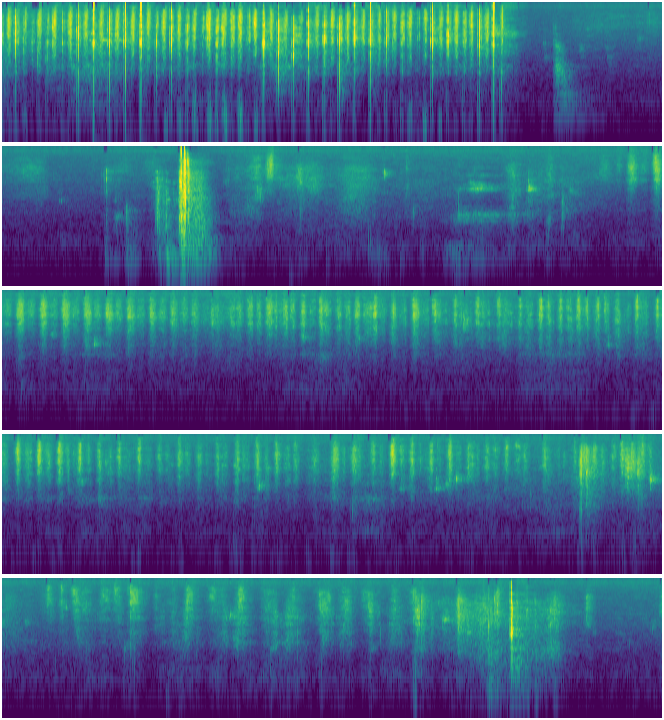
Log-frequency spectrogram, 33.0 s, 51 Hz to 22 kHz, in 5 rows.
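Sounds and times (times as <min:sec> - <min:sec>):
hands rubbing scalp and hair: 0:00.0 - 0:05.1, 0:12.8 - 0:32.0.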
